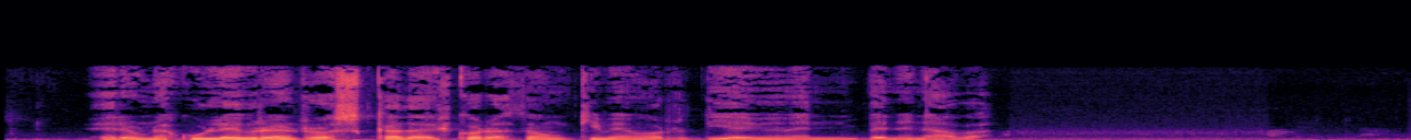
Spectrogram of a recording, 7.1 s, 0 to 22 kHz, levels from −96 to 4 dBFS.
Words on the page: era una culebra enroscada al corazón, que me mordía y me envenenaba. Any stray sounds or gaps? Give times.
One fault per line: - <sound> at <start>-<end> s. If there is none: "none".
none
